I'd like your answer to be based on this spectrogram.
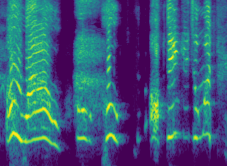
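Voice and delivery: very high, loud squeaky thank-you voice; fake polite gratitude. Thanking silent party guests, shrill fake gratitude. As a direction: overdo the sweet thanks like a forced performance. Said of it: "you're hearing, like".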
